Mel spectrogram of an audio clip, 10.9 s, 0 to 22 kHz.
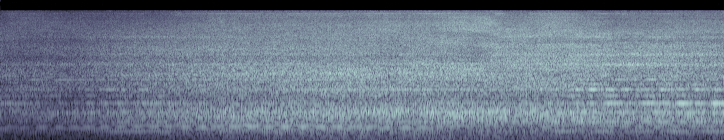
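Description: CNC router spindle slotting 1/8 in 6061 aluminum plate with a single-flute 1/4 in end mill under a bristle dust shoe: a steady whine with a rushing, vacuum-like noise that grows louder over the first few seconds and then holds steady. It is cutting cleanly, with no chunks or anything weird heard.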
